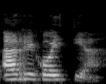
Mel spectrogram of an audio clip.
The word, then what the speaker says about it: Arregoytia: It's pronounced Arregoytia. Arregoytia.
